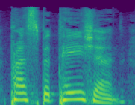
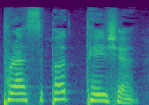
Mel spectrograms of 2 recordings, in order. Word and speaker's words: precipitation: precipitation. 여러분도 발음을 강세를 두 군데다 하는 거예요. precipitation. 저 발 소리 들리죠? precipitation. 이렇게 양쪽을 찍어서 precipitation 해야지 말이 길지 않게 느껴져요.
